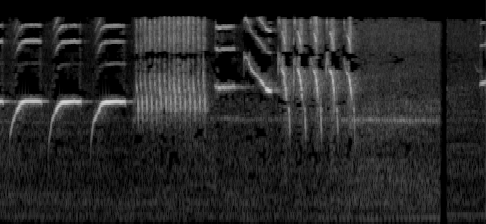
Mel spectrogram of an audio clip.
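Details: Singing canary whose song is used for training young canaries: three loud rising whistles, a harsh buzzy block, a thin held note, then rapid descending chirps and a sustained tone, with faint background hum.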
